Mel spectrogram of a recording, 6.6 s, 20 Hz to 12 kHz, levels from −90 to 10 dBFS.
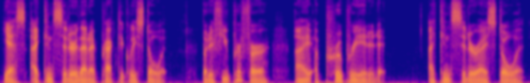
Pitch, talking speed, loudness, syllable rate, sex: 90 Hz, 180 wpm, -21 LUFS, 6.3 syllables/s, male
